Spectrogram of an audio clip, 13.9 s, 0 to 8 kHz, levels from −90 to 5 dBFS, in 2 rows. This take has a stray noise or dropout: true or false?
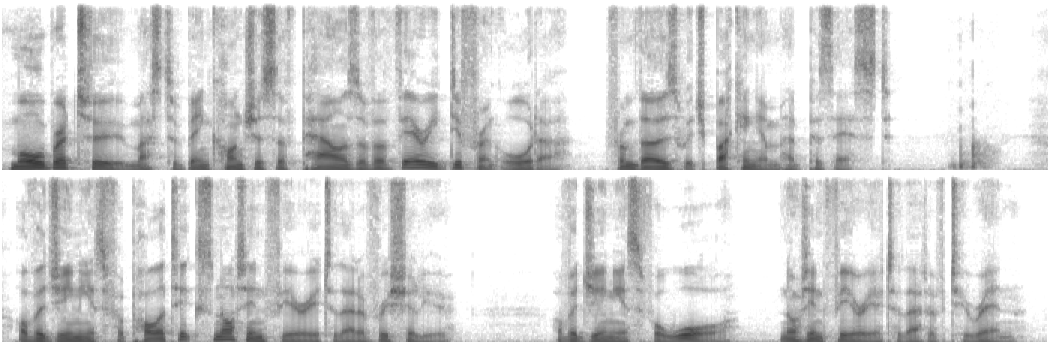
true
